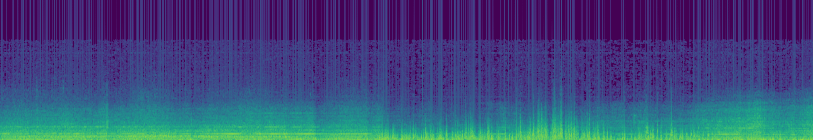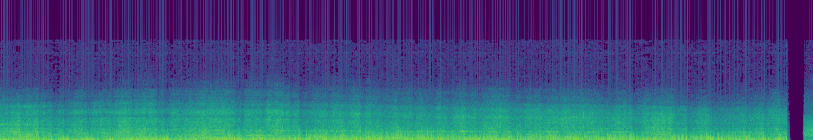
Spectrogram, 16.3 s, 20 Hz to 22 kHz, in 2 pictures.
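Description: Thai Airways Boeing 777's twin turbofan engines at climb power as the jet passes overhead just after takeoff: a loud, steady jet roar with a faint whining engine tone that slides slowly lower in the second half as the plane moves away.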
